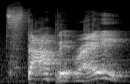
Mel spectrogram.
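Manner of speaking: ordinary talk, nothing marked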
